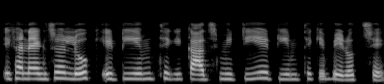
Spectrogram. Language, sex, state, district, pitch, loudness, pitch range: Bengali, female, West Bengal, Jhargram, 250 Hz, -23 LUFS, 235-260 Hz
